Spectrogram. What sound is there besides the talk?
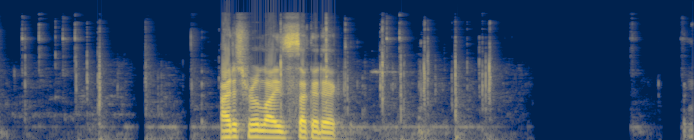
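computer keyboard typing and clicking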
